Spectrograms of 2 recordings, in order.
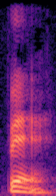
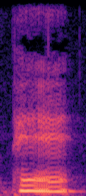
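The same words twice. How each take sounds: First: ب said as a voiced B. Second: ب said as an unvoiced P; voiceless P. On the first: Teacher contrasting voiced and voiceless sounds, voiced B. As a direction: let the vocal cords buzz on ب, as English "b". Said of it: "و ز voiced". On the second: Teacher contrasting voiced and voiceless sounds, voiceless P. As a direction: puff ب out as English "p", no vocal cord vibration. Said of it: "هاي الأصوات س هي voiceless". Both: Shown as a demonstration.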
